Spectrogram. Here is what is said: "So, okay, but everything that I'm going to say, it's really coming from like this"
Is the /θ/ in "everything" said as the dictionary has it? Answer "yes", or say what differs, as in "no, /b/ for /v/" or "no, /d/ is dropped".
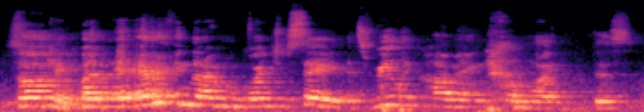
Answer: yes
